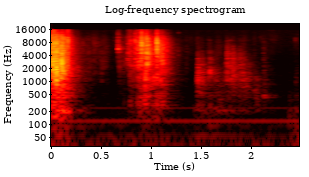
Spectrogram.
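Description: A deck of tarot cards being shuffled by hand, in rustling bursts: a loud one right at the start, then two softer ones around one second in and near the end.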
